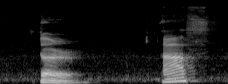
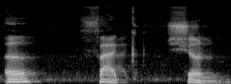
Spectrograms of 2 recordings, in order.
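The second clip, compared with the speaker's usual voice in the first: slow syllable by syllable; much slower than usual. Shown as a demonstration. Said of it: "pronunciation drill".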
